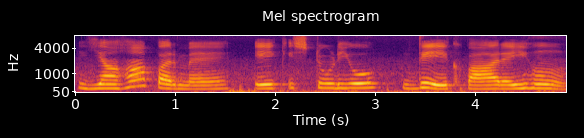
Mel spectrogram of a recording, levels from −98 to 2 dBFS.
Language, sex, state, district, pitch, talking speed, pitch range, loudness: Hindi, female, Bihar, Kaimur, 225 Hz, 110 wpm, 200-250 Hz, -17 LUFS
